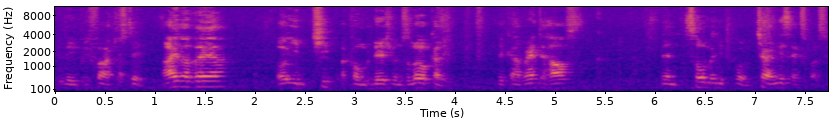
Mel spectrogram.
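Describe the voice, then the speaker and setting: A man's voice: medium pitch, noisy background. A man from Uganda giving a prepared talk, explaining his points one by one in order. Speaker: speaker. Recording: roomy, distant mic, faint ambience.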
